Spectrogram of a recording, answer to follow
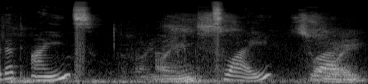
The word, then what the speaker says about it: zwei: So anywhere you see this A on the E and I, yeah, it is always I, like I, yeah.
